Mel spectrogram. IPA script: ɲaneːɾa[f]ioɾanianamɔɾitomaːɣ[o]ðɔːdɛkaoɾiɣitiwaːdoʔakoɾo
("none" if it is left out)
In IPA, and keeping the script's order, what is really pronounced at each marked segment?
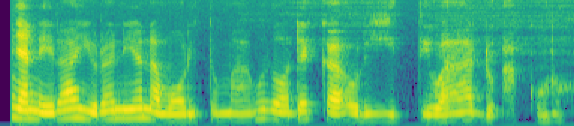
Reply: h, o

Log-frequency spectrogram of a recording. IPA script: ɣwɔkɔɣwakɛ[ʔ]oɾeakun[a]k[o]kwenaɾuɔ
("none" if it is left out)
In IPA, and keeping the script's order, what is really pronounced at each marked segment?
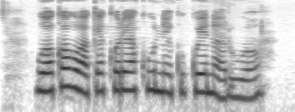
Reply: k, e, u

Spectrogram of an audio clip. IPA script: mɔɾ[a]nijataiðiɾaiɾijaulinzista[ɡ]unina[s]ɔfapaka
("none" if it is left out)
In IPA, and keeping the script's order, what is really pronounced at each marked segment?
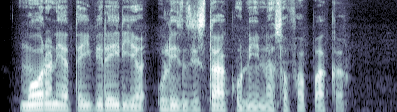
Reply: a, k, s

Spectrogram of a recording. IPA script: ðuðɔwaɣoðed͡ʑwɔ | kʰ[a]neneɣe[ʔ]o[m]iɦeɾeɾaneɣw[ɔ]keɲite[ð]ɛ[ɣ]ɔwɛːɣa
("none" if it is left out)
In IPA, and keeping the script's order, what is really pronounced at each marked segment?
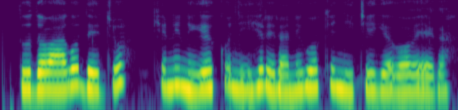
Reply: e, k, ɲ, ɔ, ɣ, ɣ

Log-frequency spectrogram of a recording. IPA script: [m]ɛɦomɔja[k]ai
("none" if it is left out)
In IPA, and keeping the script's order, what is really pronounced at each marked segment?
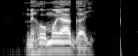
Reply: m, ɡ

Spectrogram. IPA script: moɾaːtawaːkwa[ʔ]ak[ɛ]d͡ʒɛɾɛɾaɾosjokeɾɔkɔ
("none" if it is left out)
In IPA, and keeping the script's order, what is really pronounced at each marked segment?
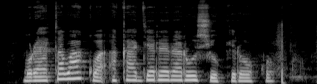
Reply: ʔ, a

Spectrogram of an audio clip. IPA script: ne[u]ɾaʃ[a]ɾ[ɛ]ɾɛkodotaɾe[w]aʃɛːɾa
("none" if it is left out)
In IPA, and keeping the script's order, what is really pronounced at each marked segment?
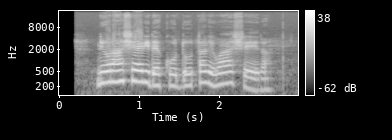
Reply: o, ɛ, i, w

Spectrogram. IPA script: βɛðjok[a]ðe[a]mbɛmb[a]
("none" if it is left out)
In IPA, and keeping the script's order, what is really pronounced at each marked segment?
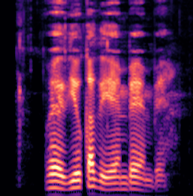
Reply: a, ɛ, ɛ

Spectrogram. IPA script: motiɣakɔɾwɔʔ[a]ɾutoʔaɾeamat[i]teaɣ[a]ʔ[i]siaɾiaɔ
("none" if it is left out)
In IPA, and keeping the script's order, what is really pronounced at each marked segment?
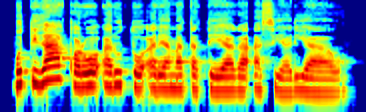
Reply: a, a, a, a

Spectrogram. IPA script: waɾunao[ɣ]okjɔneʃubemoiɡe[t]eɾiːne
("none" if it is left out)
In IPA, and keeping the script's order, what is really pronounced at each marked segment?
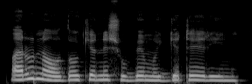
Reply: ð, t

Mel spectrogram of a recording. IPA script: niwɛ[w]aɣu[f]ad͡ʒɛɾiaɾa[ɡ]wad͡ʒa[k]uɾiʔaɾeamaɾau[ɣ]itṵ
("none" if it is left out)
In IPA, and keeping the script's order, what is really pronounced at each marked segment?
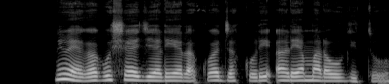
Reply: ɣ, ʃ, k, k, ɣ

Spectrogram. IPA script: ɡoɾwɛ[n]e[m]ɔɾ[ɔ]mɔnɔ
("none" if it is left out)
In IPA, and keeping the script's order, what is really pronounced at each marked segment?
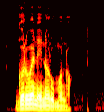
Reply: n, n, u

